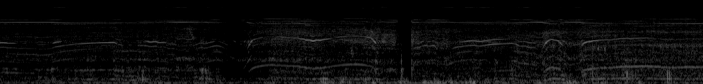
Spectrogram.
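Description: Milwaukee cordless drill spinning a rasp bit to widen a hole in a boat deck. Its motor whines, the pitch rising and falling again and again as the speed changes under load.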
